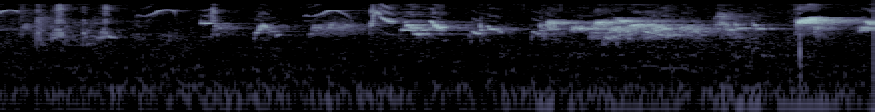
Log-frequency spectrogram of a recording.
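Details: Mutant red-whiskered bulbul in a singing contest: sweeping upslurred whistles, then a dense, rich warbled phrase and a final bright note.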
